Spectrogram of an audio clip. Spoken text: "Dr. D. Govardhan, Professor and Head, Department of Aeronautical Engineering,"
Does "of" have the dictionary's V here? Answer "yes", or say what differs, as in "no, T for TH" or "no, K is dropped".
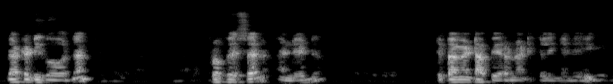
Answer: no, P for V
